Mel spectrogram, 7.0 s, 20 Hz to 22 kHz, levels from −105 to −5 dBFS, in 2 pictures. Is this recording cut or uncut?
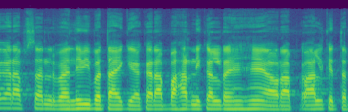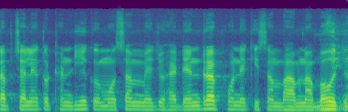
cut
